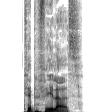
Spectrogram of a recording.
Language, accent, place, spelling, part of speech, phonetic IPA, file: German, Germany, Berlin, Tippfehlers, noun, [ˈtɪpˌfeːlɐs], De-Tippfehlers.ogg
- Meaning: genitive singular of Tippfehler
